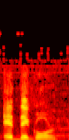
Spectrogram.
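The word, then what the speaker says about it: Ødegaard: El otro día lo dijo alguien, que la doble A en noruego se pronuncia O, y pensabais que os estaba vacilando, y es verdad. De hecho, Odegaard en noruego es Edegaard.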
